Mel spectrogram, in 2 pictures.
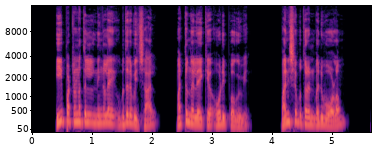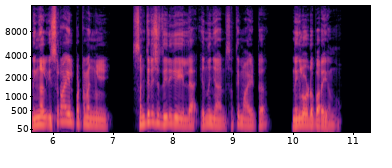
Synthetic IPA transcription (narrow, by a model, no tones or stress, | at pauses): iːpɐʈːɐɳɐt̪̬ːilniŋːɐɭe̞ʔṵbɐd̪ɐlɐbit͡ɕːaːl | mɐtːunːileːkʲːɨʔo̞ːɽipːo̞ːɣuʋḭn | mɐnuʂjɐp̬ut̪ːrɐnʋɐɾubo̞ːɭɐm | niŋːɐɭisraːje̞ːlpɐʈːɐɳɐŋːɐɭil | sɐɲd͡ʑɐɾit͡ɕːut̪̬iːɾuɣɐjilːɐʔe̞nːɨɲaːnsɐt̪jɐmaːjiʈːɨ | niŋːɐɭo̞ːɽɨpɐrɐjṵnːṵ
